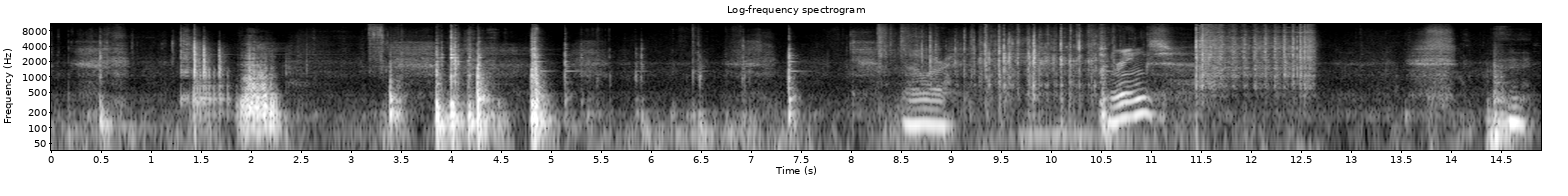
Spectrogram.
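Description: Light metallic clinks and knocks of chainsaw engine parts, the piston and crankcase, being handled and set down on a workbench. Near the end there is a brief rapid rasp.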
